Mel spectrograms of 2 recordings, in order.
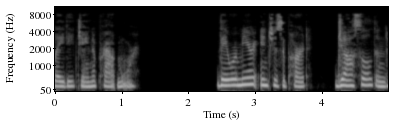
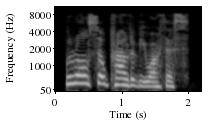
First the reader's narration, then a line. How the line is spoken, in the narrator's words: exclaimed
